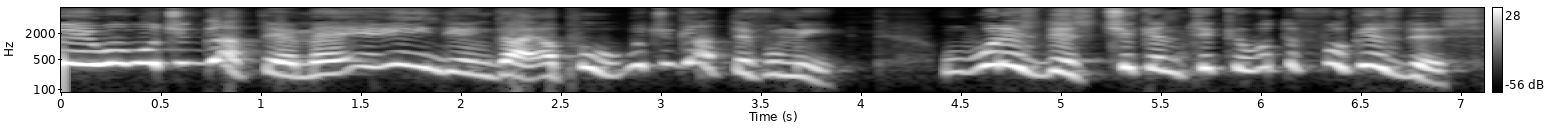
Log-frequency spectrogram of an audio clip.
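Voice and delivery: squeaky, very high-pitched comic voice, pushed way up. Doing an impression of Tracy Morgan at an Indian restaurant: Tracy Morgan impression. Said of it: "I do a pretty good Tracy Morgan impression".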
